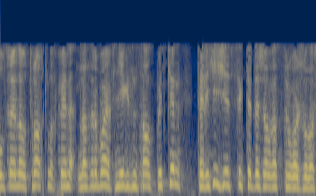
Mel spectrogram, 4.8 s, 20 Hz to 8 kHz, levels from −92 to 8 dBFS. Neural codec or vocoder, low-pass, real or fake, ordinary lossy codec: none; 7.2 kHz; real; AAC, 16 kbps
